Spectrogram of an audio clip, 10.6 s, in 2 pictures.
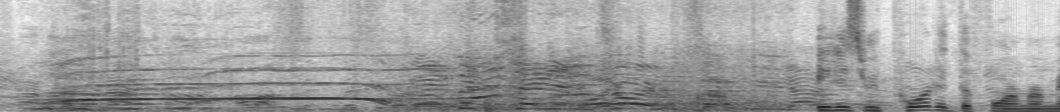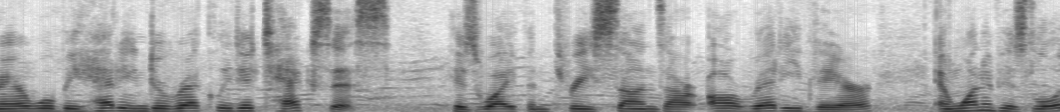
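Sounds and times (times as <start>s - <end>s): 
crowd of supporters cheering and shouting: 0.0s - 3.8s
sustained high whistle-like cry: 0.4s - 2.2s
speech: 1.9s - 10.5s.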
